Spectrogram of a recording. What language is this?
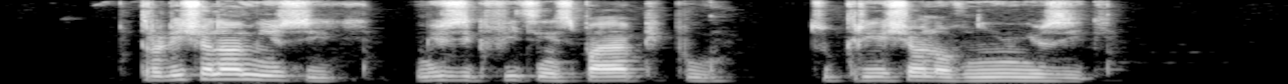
Nigerian Pidgin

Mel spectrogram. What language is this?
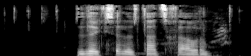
Pashto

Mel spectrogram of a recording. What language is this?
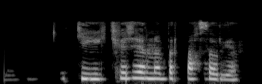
Uzbek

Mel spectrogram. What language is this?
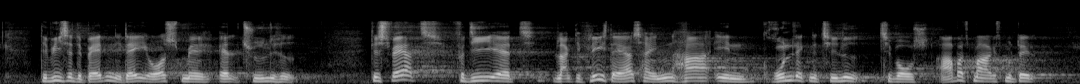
Danish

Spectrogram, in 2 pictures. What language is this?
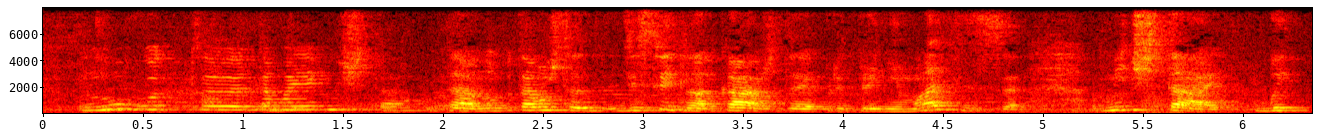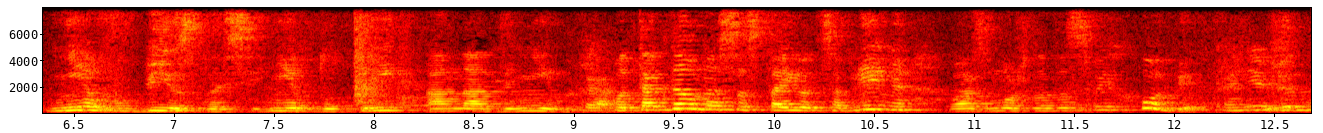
Russian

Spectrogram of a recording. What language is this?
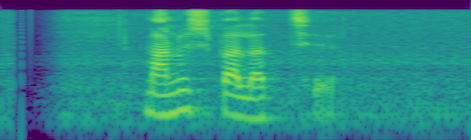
Bangla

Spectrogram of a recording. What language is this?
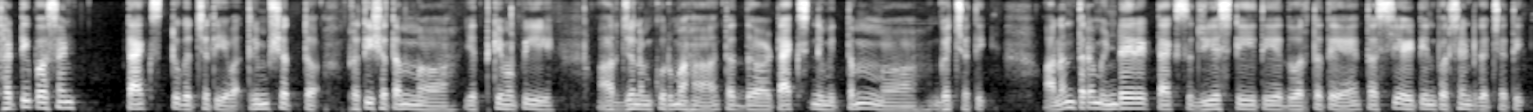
Sanskrit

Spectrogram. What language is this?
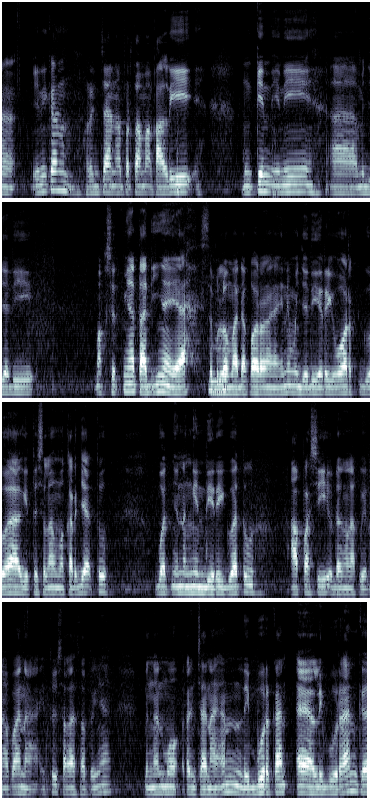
Indonesian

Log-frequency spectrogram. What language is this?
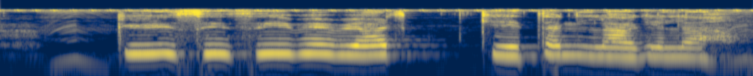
Bhojpuri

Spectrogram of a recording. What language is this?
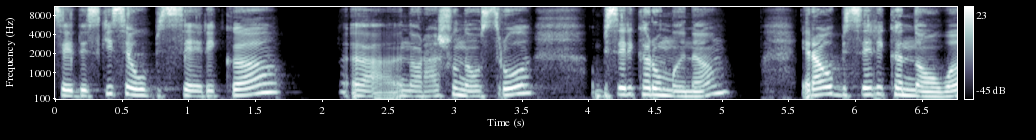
Romanian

